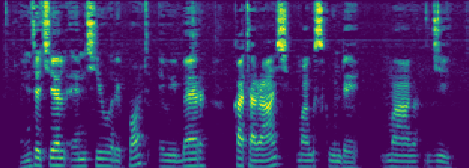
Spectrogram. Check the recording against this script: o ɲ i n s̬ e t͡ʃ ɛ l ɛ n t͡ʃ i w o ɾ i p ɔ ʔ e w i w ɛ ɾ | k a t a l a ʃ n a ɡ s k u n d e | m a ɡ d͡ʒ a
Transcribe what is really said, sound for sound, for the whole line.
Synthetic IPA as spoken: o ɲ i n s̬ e t͡ʃ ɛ l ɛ n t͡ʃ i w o ɾ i p ɔ t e w i b ɛ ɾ | k a t a ɾ a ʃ m a ɡ s k u n d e | m a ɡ d͡ʒ i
